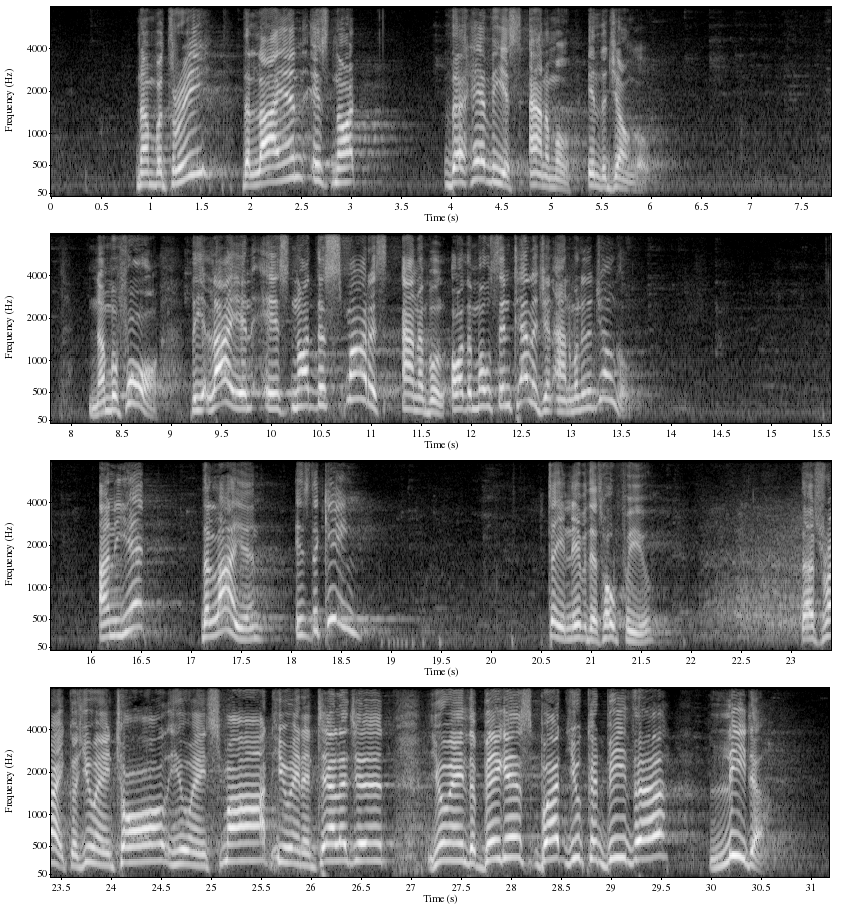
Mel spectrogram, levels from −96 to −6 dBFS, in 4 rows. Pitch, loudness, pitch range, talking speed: 245 Hz, -16 LUFS, 190-295 Hz, 125 wpm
